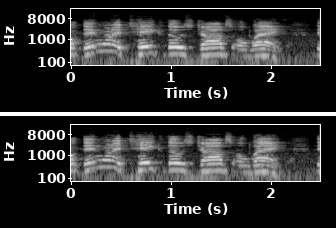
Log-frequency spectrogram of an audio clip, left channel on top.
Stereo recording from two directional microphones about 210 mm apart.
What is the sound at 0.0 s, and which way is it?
Speech, 15° left (ahead or behind).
